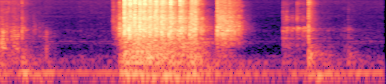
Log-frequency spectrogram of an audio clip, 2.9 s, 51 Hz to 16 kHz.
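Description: Ratcheting clicks and metallic mechanism noise from tightening lug nuts on wheel spacers of a 1976 Ford F250, a loud burst of rapid ratchet strokes in the middle, then shorter bursts, close by.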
